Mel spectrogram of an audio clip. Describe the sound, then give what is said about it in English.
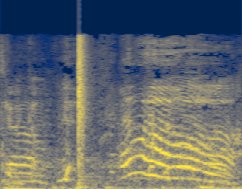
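A single sharp slap of a paddle against skin during an impromptu paddle-slap game. The crisp crack cuts in once between stretches of people talking. “So we're having an impromptu game of paddle slap at the moment.”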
